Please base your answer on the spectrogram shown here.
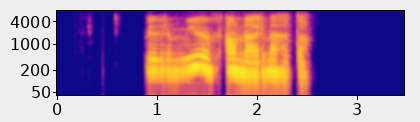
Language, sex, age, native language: Icelandic, female, 20-29, Icelandic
